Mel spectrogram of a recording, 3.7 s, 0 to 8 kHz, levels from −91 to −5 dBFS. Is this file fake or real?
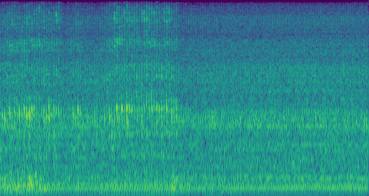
real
